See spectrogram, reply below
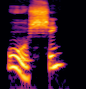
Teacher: Wu is 5, tone 3, and xing is the questioning, tone 2. If you look at the letters strung together, W, U, X, I, N, G, you might think it's pronounced wuxing, like waxing.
